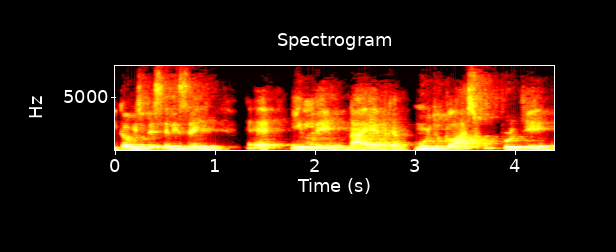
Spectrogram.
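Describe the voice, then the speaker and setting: A high-pitched man with a São Paulo interior accent, amid audible room echo and noticeable background noise. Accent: Brazilian, São Paulo interior (caipira r). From interior of São Paulo state, Brazil. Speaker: literature teacher and booktuber. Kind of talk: casual interview chat.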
